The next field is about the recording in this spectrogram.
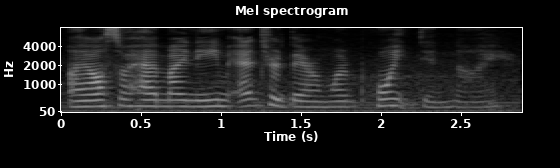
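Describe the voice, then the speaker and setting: A woman's voice: mid-range voice, fairly even intonation, brisk, bright, forceful tone, slight background noise, lightly acted. A woman voicing a lonely, wistful young witch apprentice from a visual novel in a confessional way. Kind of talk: visual novel character read aloud. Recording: music behind the voice.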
